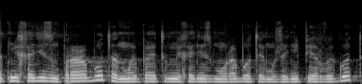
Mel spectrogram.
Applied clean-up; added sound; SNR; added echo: none; none; none; none.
